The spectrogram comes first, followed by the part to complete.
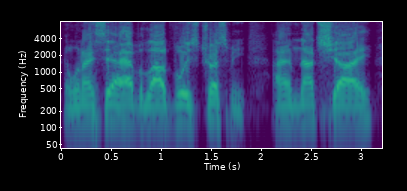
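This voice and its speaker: A man's voice: mid-range voice, flat delivery, fairly quick, no echo, studio quality. A middle-aged man from Miami, a guest on a radio show, talking emphatically with many fillers and restarts. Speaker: radio guest, business leader. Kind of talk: casual radio interview. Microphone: studio microphone.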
